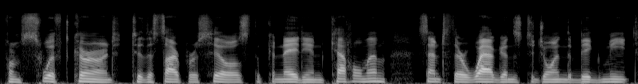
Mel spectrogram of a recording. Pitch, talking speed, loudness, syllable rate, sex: 115 Hz, 170 wpm, -23 LUFS, 4.2 syllables/s, male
